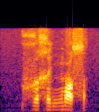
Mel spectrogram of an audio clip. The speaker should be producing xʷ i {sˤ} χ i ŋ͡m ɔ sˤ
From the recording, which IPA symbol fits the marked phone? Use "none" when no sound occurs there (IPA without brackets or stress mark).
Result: none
